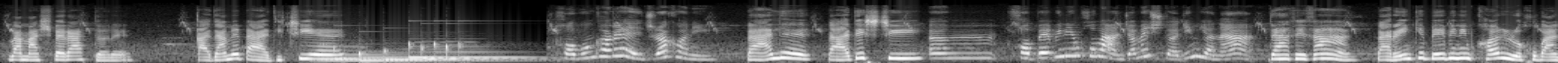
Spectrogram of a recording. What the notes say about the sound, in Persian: این قسمت رو توی حیاط ضبط کردیم. روی یک زیرانداز، زیر درخت شاتوت و کنار گلهای باغچه نشستیم.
